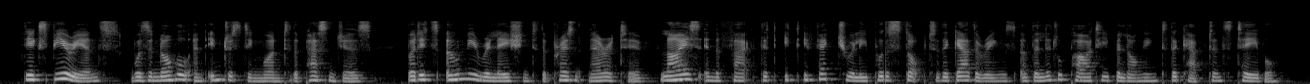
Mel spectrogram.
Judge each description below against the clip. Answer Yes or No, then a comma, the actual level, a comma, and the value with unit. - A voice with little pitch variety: No, average, 3.7 semitones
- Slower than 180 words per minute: No, average, 190 wpm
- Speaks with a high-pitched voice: No, medium, 175 Hz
